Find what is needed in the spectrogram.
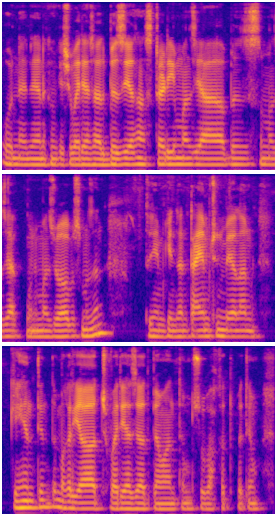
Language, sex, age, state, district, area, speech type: Kashmiri, male, 18-30, Jammu and Kashmir, Budgam, rural, spontaneous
